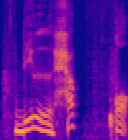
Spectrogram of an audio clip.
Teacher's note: Itu kalau kita berhenti, maka kondisi qalqalah qafnya itu sangat kuat. Karena apa? Bertasydid.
